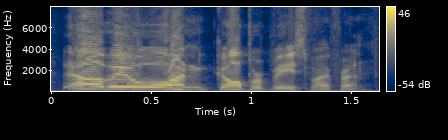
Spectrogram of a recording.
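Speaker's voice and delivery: loud, high call for payment; showy innkeeper naming the bill; bartender voice. Acted. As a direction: announce the price heartily to a customer. Bartender states the price to customer.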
